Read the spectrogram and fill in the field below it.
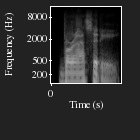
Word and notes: veracity: American English

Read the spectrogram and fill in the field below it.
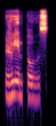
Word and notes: reimpose: Indian

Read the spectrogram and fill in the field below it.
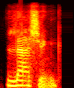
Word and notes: lashing: Indian

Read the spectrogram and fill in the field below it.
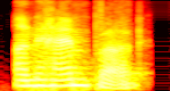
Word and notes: unhampered: Indian

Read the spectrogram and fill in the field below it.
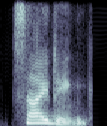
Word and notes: siding: Indian

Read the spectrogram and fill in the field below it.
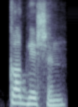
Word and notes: cognition: Indian

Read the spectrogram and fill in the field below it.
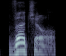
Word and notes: virtual: British English

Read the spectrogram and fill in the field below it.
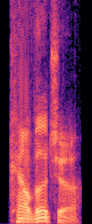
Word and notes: couverture: British English

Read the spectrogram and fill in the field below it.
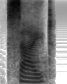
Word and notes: side: Indian

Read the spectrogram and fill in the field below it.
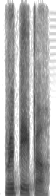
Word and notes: repaper: Indian

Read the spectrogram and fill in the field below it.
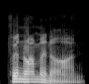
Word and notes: Phenomenon: American English

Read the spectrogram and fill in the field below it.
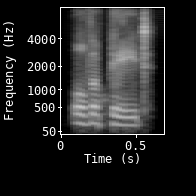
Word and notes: overpaid: Indian

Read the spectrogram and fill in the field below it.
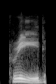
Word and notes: greed: American English

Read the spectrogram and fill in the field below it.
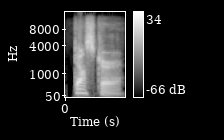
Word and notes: duster: American English

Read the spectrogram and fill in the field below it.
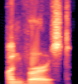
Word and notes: unversed: American English

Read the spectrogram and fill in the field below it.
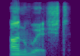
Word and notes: unwished: British English

